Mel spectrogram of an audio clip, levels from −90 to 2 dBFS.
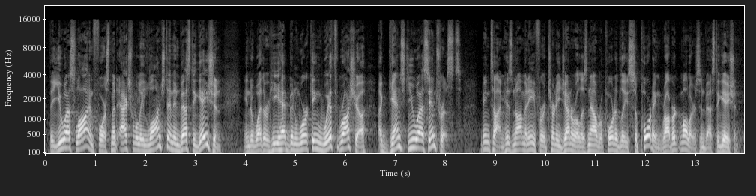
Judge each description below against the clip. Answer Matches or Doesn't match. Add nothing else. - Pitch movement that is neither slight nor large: Matches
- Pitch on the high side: Doesn't match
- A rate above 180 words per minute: Doesn't match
